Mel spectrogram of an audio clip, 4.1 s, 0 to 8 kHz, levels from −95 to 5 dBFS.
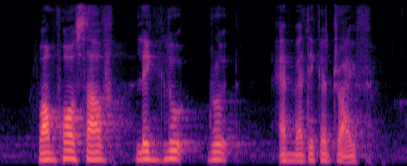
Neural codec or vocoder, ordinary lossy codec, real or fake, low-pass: none; none; real; 7.2 kHz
